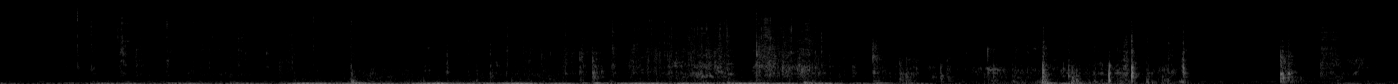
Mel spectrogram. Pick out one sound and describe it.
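Foil wrappers crinkle and rustle as they are handled.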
